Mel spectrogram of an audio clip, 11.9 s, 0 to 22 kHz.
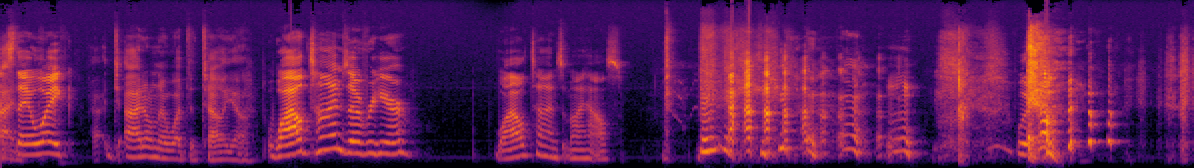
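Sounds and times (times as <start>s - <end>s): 
speech: 0.0s - 4.2s, 5.0s - 11.2s
person laughing with snorting coughing bursts: 6.6s - 9.9s, 10.6s - 11.9s.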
